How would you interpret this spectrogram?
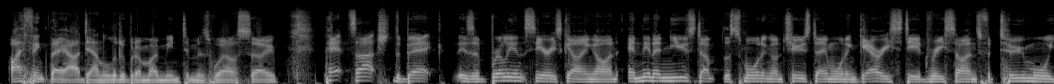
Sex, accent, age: male, Australian, 20-39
